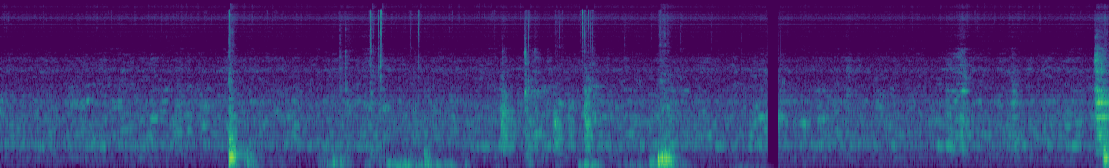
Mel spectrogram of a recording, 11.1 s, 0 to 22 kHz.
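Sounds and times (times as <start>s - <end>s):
dull thump: 2.3s - 2.6s, 5.8s - 6.8s
light clicks and taps: 3.3s - 6.8s.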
